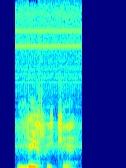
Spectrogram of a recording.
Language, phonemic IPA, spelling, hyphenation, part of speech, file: Greek, /ˈliθice/, λύθηκε, λύ‧θη‧κε, verb, El-λύθηκε.ogg
- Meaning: third-person singular simple past passive indicative of λύνω (lýno)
